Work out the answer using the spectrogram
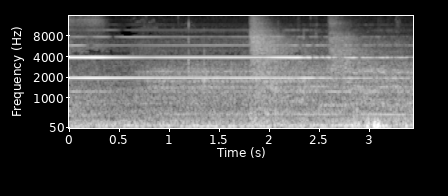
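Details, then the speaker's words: GHG14 Detroit Diesel with a 1-box NOx sensor drifting high, running a DEF quantity dosing test (spec 108–132 ml) with the DEF filters pulled: steady, thin high-pitched whine with soft hiss bursts as the DEF pump builds pressure normally. "You will hear your DF pump building pressure, and there you go."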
